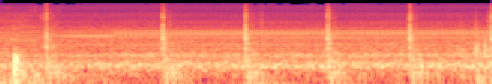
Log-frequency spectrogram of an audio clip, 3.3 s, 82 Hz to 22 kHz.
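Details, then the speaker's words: 5KW Chinese diesel air parking heater in a shed at about 25F outdoors, powered by a 12V lead acid battery, first startup: sharp, even ticks about twice a second over a quiet hum as the dosing pump self-primes after a minute; normal. "after it minute the diesel pump starting to self prime I did not press any additional one so far"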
